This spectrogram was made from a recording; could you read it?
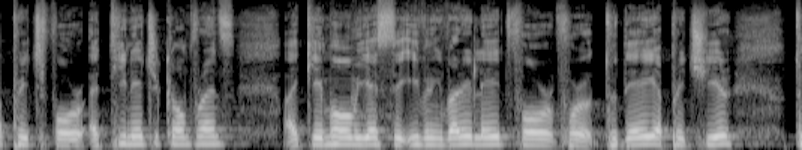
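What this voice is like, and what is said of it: Low, sick-sounding voice. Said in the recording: “my voice is a little bit different. It's very uh, low, my voice, because uh, uh, I'm sick ... my voice is attacked”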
